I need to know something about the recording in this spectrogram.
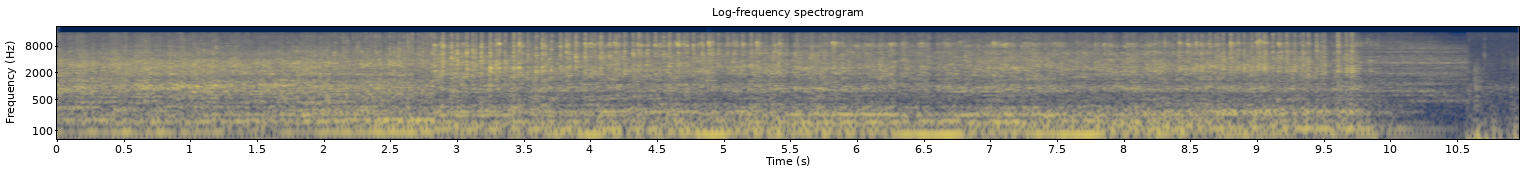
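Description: Supercharged engine of a square-body Chevrolet pickup running at a steady idle, a deep even hum heard from behind the truck near its exhaust.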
